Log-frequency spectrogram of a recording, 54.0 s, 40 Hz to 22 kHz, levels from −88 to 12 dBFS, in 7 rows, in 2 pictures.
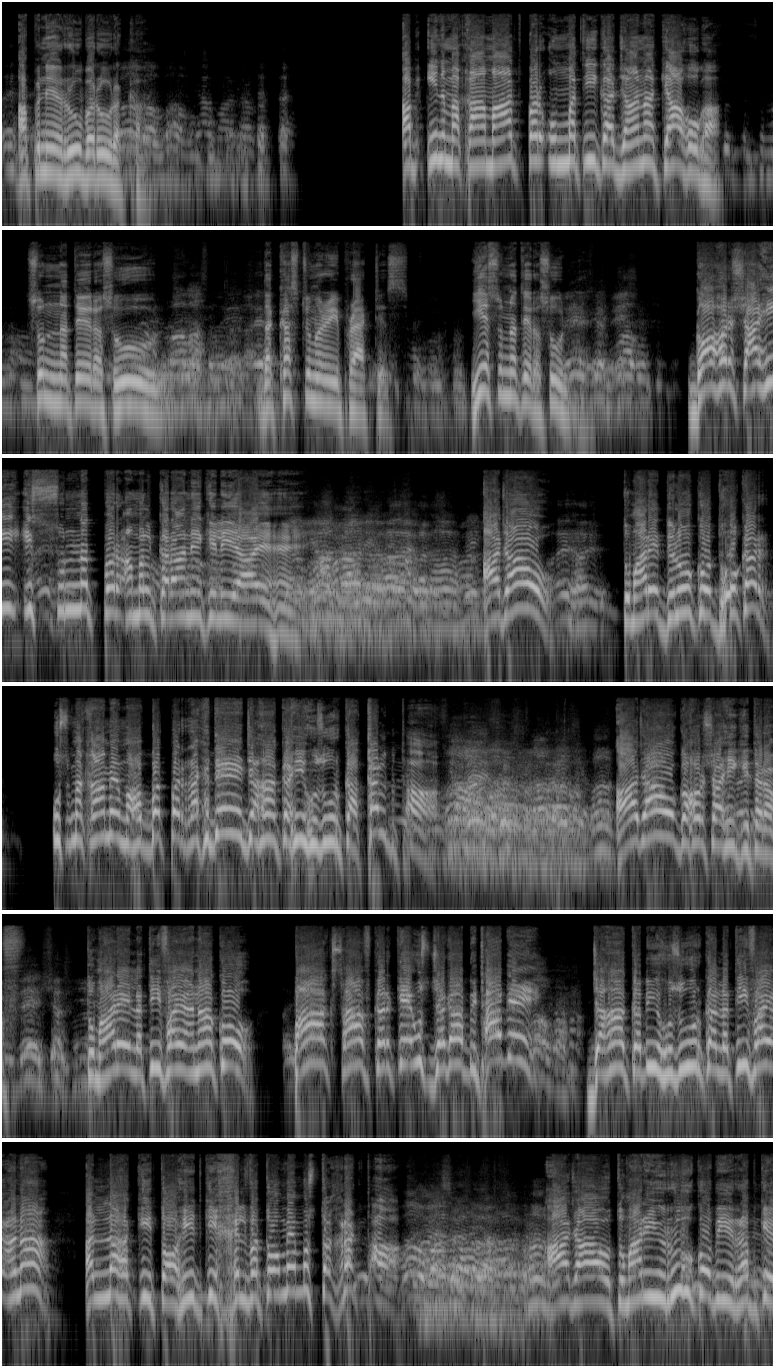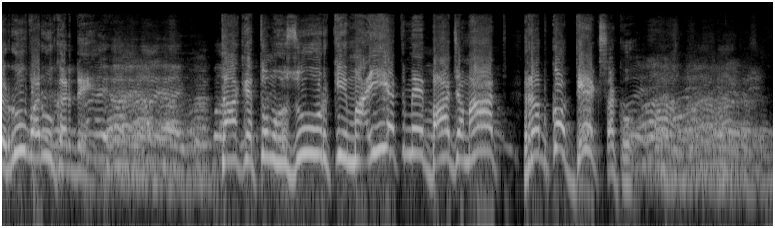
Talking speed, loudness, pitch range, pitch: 120 wpm, -23 LUFS, 205-295 Hz, 255 Hz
